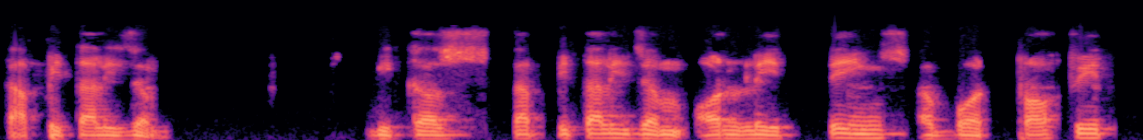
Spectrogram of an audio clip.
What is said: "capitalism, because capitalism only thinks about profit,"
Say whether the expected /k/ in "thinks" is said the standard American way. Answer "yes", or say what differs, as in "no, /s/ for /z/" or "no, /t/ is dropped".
no, /k/ is dropped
